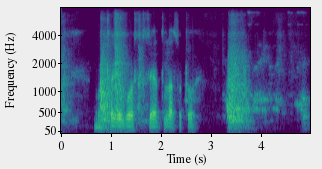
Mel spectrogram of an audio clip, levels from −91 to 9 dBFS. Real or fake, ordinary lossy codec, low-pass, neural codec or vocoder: real; Opus, 16 kbps; 7.2 kHz; none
